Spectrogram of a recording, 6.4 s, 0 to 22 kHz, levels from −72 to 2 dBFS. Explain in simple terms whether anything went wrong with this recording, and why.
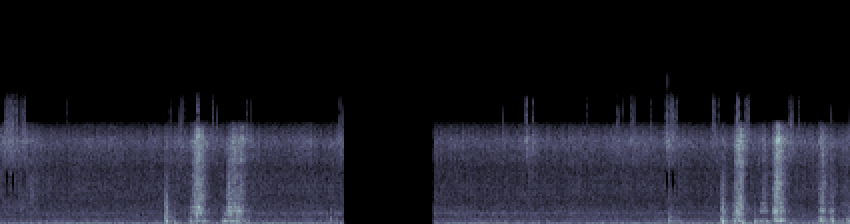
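Low bit depth with dither runs from 0.00 to 1.54 s. The sound is stored with only 8 bits, so its levels are rounded very coarsely. A little random noise is mixed in before rounding, which turns the error into a steady, fairly loud hiss.

An audio dropout to silence runs from 2.58 to 3.26 s, about 0.68 s. The sound cuts off completely, with no background left, then returns. The input was most likely lost for that moment while the recording kept writing pure silence.

Bluetooth SBC compression likely affects the whole clip. This basic Bluetooth codec splits the sound into a few wide frequency bands and gives the top ones too little data. As a result, the treble thins out and flickers, and a gritty roughness sits on everything.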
